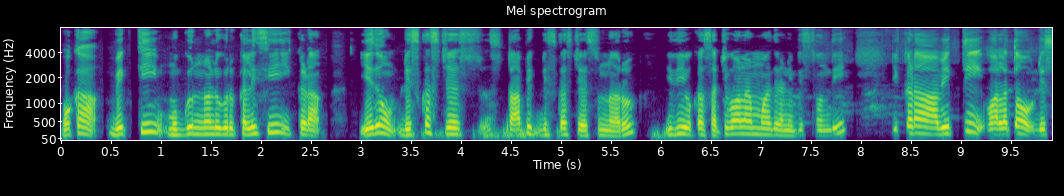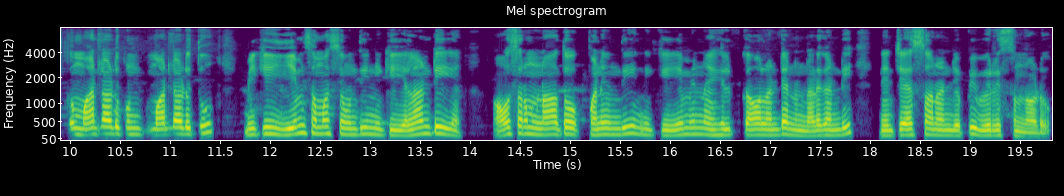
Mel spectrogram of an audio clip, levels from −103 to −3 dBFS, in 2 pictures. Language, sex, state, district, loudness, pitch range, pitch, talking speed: Telugu, male, Andhra Pradesh, Anantapur, -15 LUFS, 150-175 Hz, 160 Hz, 130 wpm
